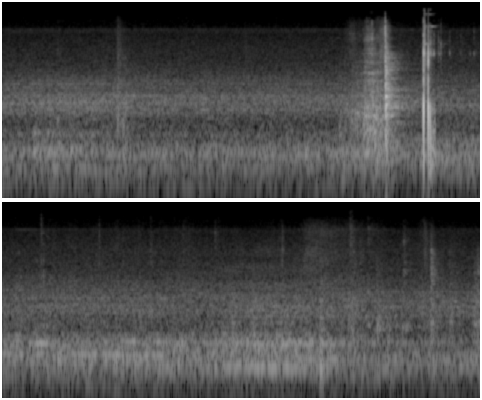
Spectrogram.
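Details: Quiet room hum with two sharp clicks midway and no animal calls.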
